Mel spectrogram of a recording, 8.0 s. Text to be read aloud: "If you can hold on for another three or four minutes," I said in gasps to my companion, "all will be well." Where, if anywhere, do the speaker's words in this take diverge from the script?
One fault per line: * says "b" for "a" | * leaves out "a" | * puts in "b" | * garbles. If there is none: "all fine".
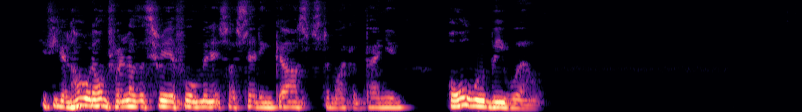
all fine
